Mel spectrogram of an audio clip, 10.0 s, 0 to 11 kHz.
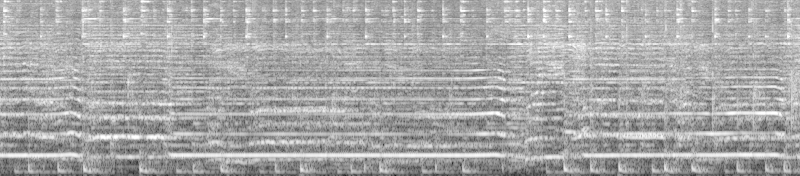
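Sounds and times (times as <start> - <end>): harmonium holding chord: 0.0 - 10.0.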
